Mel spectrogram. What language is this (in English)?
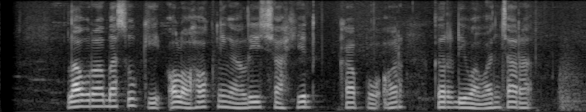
Sundanese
